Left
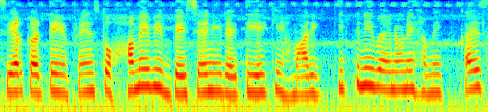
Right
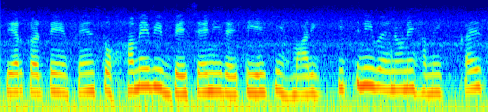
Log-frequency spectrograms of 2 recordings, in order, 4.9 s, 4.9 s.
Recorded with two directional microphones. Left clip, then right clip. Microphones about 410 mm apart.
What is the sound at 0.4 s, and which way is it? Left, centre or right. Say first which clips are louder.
Speech: left 15 dB; left.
